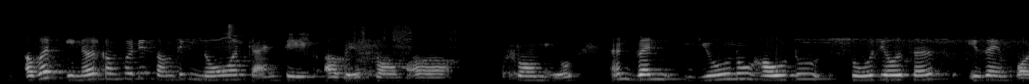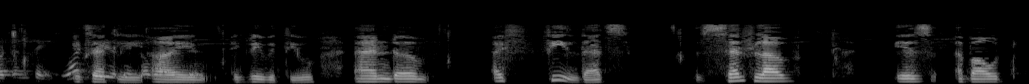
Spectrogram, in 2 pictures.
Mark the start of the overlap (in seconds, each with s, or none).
11.0 s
